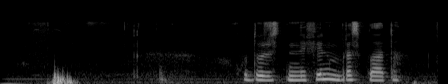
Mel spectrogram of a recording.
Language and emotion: Russian, neutral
